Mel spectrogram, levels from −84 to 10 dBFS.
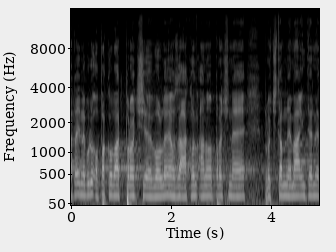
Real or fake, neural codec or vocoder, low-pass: real; none; 14.4 kHz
